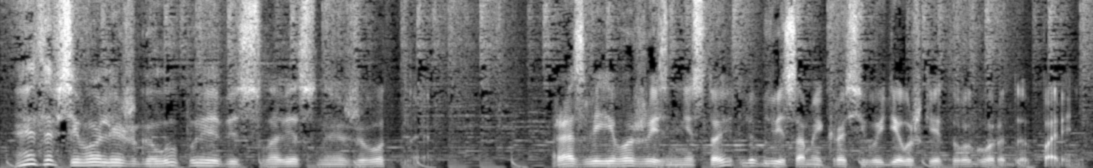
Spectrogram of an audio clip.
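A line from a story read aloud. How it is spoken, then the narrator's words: Sad sigh. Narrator (Russian): Грустно вздохнул Голубоглазый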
